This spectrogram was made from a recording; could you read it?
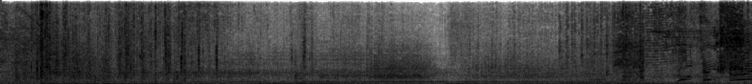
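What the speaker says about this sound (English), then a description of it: "Another explosion." Deep rumbling booms from explosions in Horizon Zero Dawn roll on for several seconds, loud and heavy, with mechanical game sounds and a voice toward the end.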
